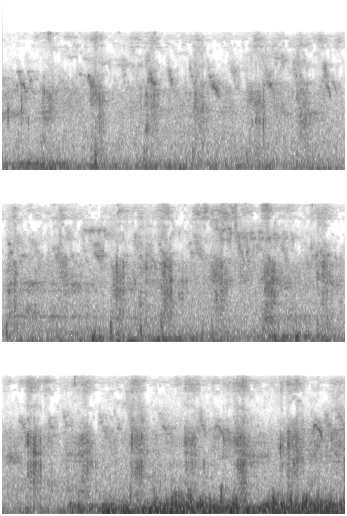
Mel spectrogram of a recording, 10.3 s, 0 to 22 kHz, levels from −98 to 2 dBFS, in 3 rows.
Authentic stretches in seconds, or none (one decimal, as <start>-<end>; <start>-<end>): 0.0-10.3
